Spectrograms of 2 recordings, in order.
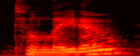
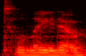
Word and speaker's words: Toledo: It's spelled like Toledo, but it's pronounced Toledo. And it's like a product from Spain. And Lily, she's the one who corrected the pronunciation for me. It's Toledo.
